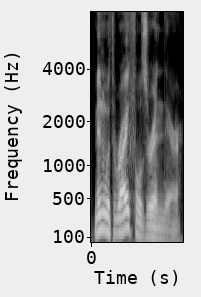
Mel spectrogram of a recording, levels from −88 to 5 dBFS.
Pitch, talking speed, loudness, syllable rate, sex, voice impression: 110 Hz, 260 wpm, -17 LUFS, 7.1 syllables/s, male, masculine, adult-like, fluent, cool, slightly elegant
